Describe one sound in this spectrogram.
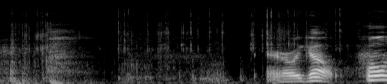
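Plastic packaging crinkles and rustles as a toy car is handled.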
